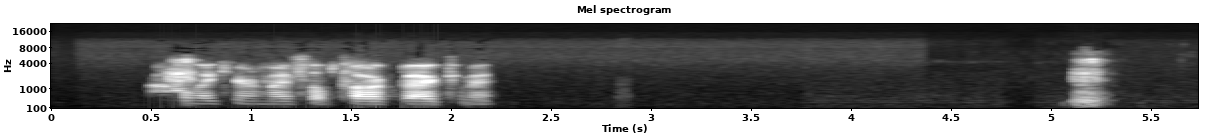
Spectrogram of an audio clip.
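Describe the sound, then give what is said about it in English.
A garbled, phone-quality burst of a speaker's own voice echoes back over a call for a couple of seconds, then silence, then one short clipped blip of sound. “I don't like hearing myself talk back to me.”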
